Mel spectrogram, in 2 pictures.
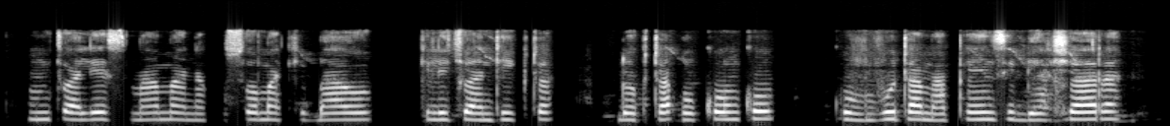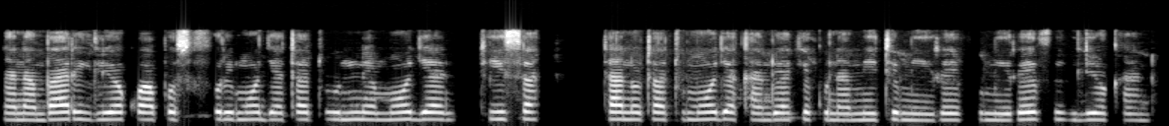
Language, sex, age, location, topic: Swahili, female, 18-24, Mombasa, health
